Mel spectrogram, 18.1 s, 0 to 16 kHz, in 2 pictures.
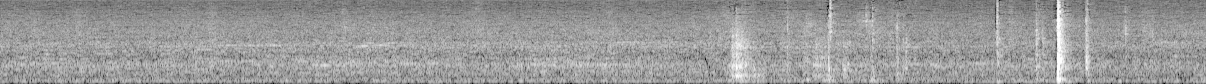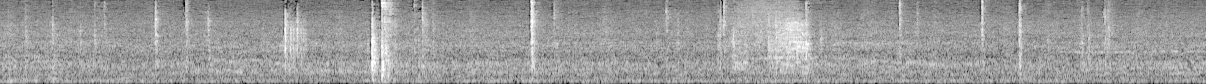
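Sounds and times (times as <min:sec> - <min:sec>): faint steady background noise: 0:00.0 - 0:18.0.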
